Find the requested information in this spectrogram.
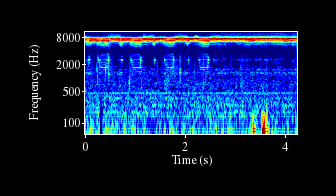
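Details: Cicada song offered as calming white noise: a steady, unbroken high-pitched buzzing drone, with faint soft chirps and patters in the background and a brief low thump near the end.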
